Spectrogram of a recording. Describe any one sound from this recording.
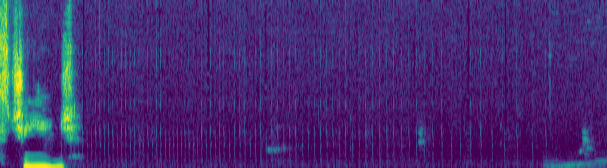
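A prize wheel spins with a soft, fast ticking.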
